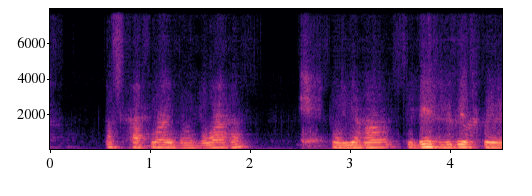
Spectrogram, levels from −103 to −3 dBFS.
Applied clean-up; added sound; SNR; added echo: neural separator model SepFormer DNS4.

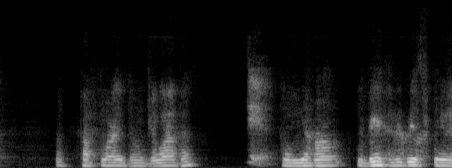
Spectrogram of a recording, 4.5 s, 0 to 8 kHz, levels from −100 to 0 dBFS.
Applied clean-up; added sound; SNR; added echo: neural mask model DeepFilterNet 3.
